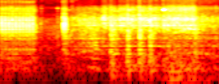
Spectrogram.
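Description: A short crank, then the engine catches at once and settles into an even idle; the start sounds normal.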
